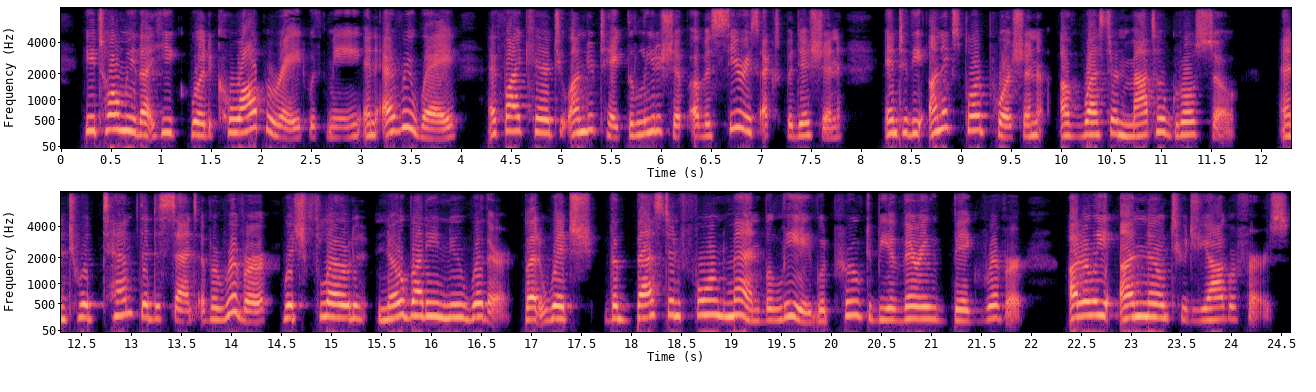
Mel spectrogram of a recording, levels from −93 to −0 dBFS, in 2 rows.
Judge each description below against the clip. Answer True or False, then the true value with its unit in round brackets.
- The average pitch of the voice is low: False (230 Hz)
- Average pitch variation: True (4.2 semitones)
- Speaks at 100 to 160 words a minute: True (155 wpm)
